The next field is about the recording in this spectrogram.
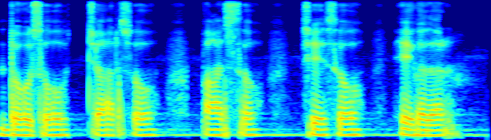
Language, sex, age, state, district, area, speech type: Urdu, male, 45-60, Uttar Pradesh, Lucknow, urban, spontaneous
